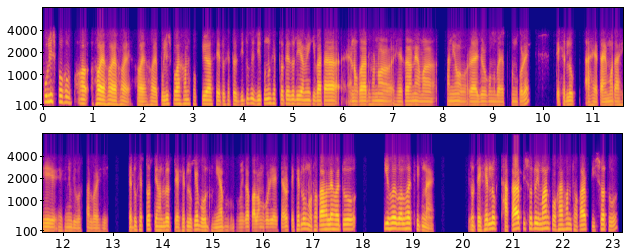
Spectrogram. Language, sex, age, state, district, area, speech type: Assamese, male, 45-60, Assam, Kamrup Metropolitan, urban, conversation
